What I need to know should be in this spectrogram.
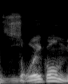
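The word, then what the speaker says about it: Zoigl: Does it say what Zoigle means? Like, is it a term? – I was trying to catch like a, I think it's an area. The word Zoigle is pronounced just like it looks, and it's fun to say.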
